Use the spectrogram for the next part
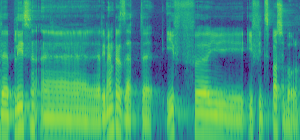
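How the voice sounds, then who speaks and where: A man's voice: sits low, mellow. A man introducing a conference session, hesitant and full of "uh" fillers. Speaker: session moderator. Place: conference hall. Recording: long hall reverb.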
